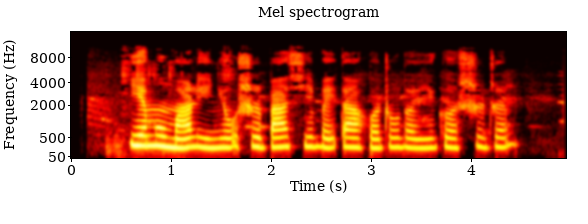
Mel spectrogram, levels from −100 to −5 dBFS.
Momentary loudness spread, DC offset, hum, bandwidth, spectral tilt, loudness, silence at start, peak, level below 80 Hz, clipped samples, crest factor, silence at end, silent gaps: 15 LU; under 0.1%; none; 10.5 kHz; -3.5 dB/octave; -20 LUFS; 0.6 s; -4 dBFS; -74 dBFS; under 0.1%; 18 dB; 0 s; none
